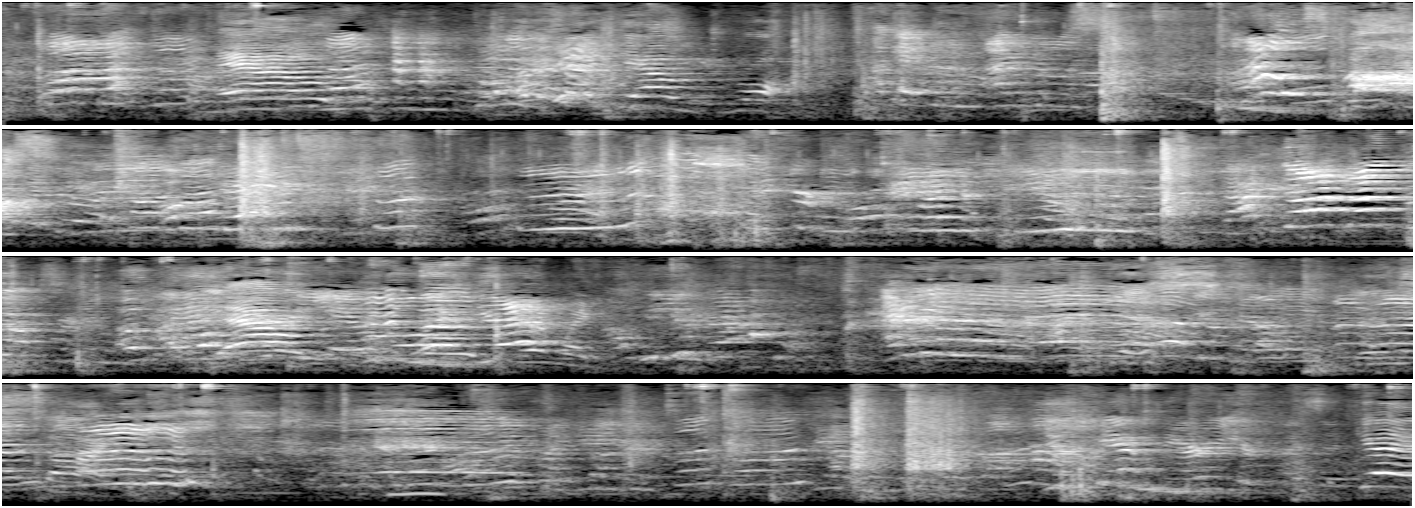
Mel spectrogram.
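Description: Several children's voices shouting, laughing and chattering over one another while playing, with a few sharp knocks among them.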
